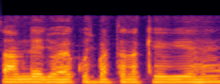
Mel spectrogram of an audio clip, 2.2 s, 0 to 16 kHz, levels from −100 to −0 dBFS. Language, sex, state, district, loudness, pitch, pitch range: Hindi, male, Bihar, Darbhanga, -17 LUFS, 115 Hz, 110-115 Hz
